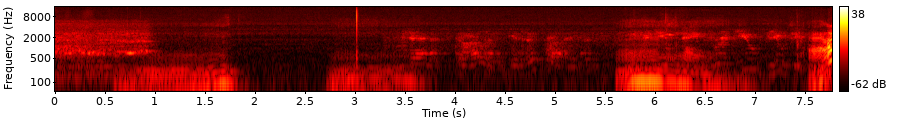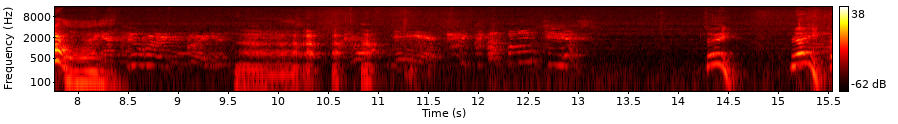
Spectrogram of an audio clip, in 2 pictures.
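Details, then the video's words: Dogs begging for food, making talking-like sounds: low moaning and whining vocalizations with a few yelps in uneven bursts, while a person speaks and tells them to sit down. "Dogs talking for food"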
